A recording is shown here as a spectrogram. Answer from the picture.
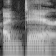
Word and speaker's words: Adair: And today I have on Sarah Adair. Is that how you pronounce that?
